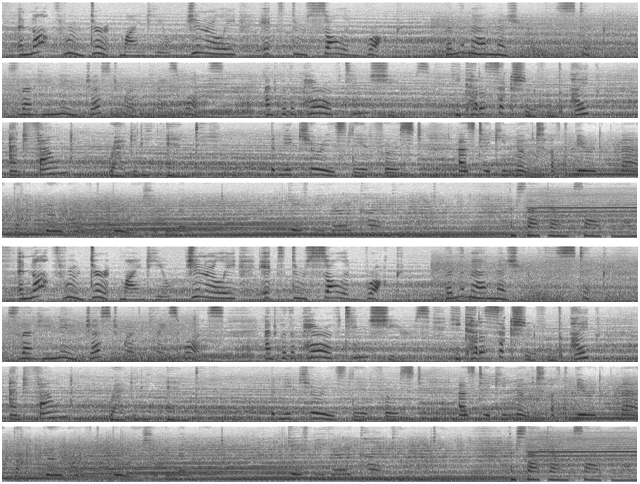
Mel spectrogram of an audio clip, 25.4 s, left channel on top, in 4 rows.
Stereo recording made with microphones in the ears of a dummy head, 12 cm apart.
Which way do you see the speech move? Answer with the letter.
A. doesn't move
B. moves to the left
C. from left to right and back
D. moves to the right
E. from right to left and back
E.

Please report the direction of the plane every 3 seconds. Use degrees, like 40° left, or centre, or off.
50° left, 40° left, 40° left, 30° left, 10° left, centre, 20° right, 40° right, 50° right.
